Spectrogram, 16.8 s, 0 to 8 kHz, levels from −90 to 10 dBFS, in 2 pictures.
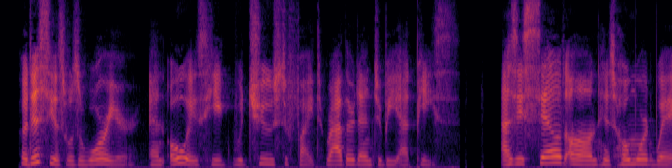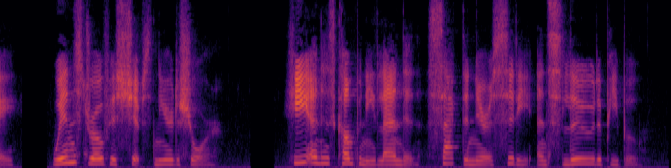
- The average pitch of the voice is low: No, high, 220 Hz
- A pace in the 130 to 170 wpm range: Yes, average, 155 wpm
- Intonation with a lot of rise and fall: No, average, 3.3 semitones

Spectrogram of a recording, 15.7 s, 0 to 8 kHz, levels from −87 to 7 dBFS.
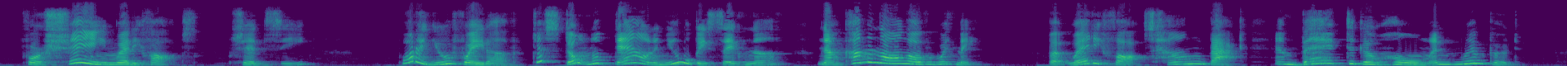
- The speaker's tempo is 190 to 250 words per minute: No, average, 150 wpm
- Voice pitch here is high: Yes, very high, 255 Hz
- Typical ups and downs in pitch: No, wide, 8.1 semitones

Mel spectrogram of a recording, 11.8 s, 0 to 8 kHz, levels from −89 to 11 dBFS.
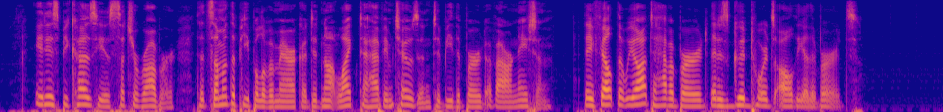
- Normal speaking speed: No, fast, 235 wpm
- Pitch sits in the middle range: Yes, medium, 170 Hz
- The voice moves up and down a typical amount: Yes, average, 3.4 semitones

